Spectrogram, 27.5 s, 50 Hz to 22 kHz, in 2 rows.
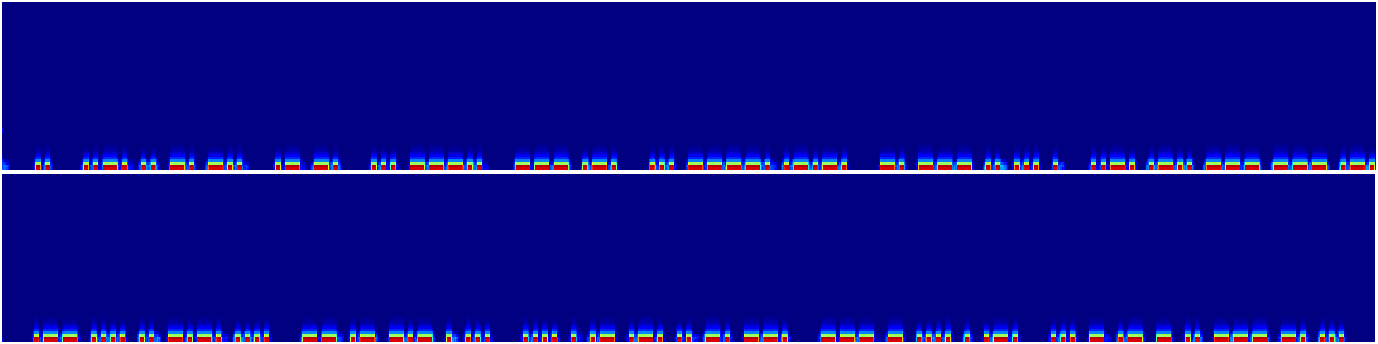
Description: Morse code, heard as a keyed tone, about 25 wpm, 600 Hz. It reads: I FIND AN S8 OR S9<AR> NOISE FLOOR WHICH MAKES HEARING OTHER STATIONS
